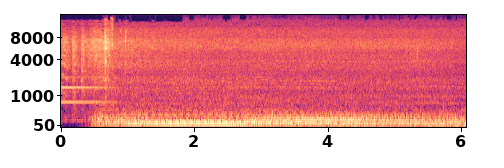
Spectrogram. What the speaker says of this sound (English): I'm gonna crank it up right quick though.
